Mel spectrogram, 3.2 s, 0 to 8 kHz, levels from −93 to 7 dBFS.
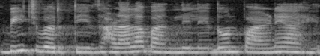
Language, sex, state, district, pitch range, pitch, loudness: Marathi, female, Maharashtra, Sindhudurg, 220-245 Hz, 230 Hz, -21 LUFS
